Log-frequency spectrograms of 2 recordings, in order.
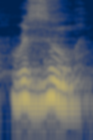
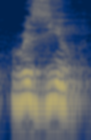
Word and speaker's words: resume: And it's pronounced resume. Re-zoom, like when you zoom your camera lens. Resume. Now that's the American pronunciation. The British pronunciation is slightly different. Resume. Re-zume, resume. So American, resume. British, resume.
